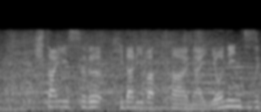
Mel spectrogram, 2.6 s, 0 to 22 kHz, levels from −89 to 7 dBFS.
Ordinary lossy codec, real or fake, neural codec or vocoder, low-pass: AAC, 48 kbps; real; none; 7.2 kHz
